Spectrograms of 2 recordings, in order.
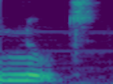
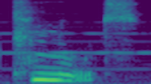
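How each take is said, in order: First: The initial K sound is left out. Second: The initial K sound is pronounced. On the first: "Finns are still not pronouncing it" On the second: "you have to pronounce the K. It's Knut"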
